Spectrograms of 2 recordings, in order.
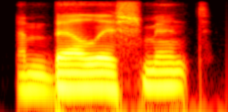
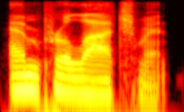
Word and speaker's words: embellishment: It's embellishment with an M sound at the beginning, not Let's try that one more time.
